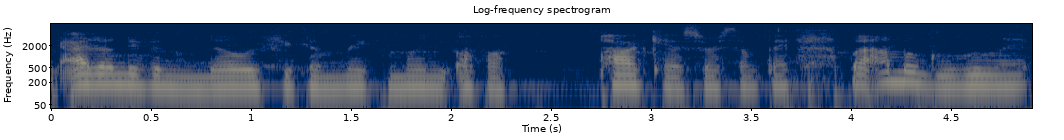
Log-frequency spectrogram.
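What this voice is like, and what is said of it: American accent. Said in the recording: “I'm from Africa with an American accent.”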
